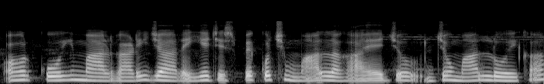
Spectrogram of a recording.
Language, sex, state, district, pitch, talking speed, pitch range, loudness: Hindi, male, Odisha, Malkangiri, 185 Hz, 185 wpm, 170-200 Hz, -17 LUFS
